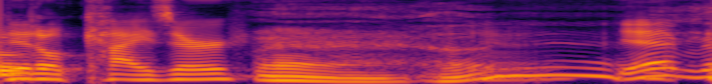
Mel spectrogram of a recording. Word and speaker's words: Caesar: There is no soft C in Latin. There was no Caesar. – Oh. – It's where we derive the word Kaiser, like the German Kaiser.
